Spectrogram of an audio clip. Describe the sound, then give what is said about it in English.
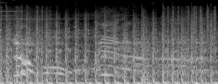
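A fusillade of gunfire during an ambush: many rapid, sharp shots crack in a steady, driving rhythm, loud and unbroken from start to end like sustained automatic fire. “Williams and Vale were practically torn apart by the fusillade.”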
